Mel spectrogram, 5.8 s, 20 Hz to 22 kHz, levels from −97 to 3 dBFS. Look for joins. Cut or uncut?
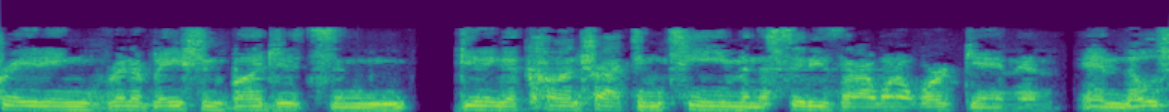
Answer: uncut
